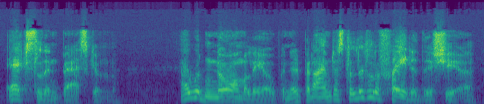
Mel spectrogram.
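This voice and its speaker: An actor playing a fussy, aloof, wealthy middle-aged bachelor in a radio drama, speaking with pompous precision and dry wit. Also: male voice, lowish voice, wildly swooping pitch, fairly quick, a bit bright, slightly rough, soft background music, full character voice. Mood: fastidious. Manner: pompous, precise, drily witty. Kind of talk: old-time radio drama acting.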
